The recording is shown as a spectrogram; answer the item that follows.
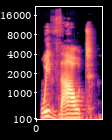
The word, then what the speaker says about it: without: He goes across the road without a word. Repete aí, é difícil a pronúncia por causa do TH.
